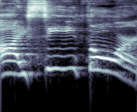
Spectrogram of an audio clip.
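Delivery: urgent, loud, high-pitched shout. Roz calls out as Thorn hangs from a tree on the rock wall: shouting. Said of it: "shouted Roz".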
